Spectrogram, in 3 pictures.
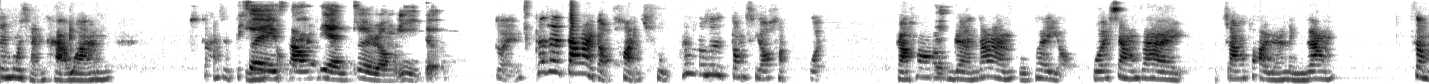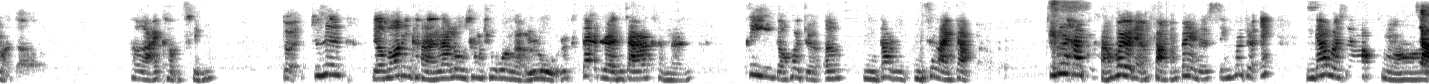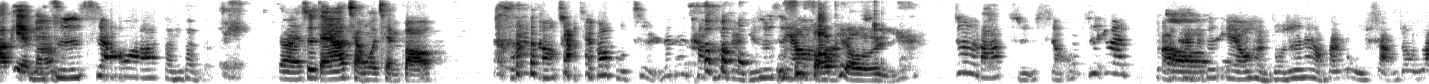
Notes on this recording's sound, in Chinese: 此集為線上錄音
